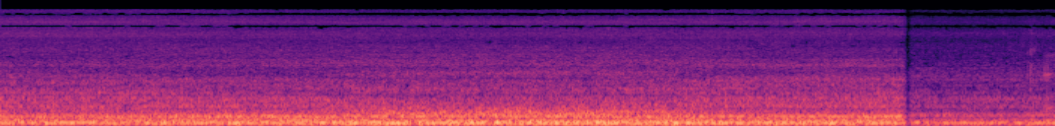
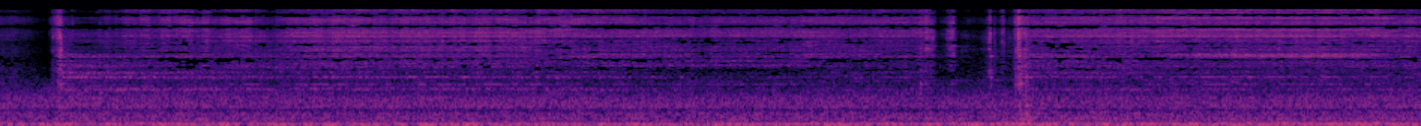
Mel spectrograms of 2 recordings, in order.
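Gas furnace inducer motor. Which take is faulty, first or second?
second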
